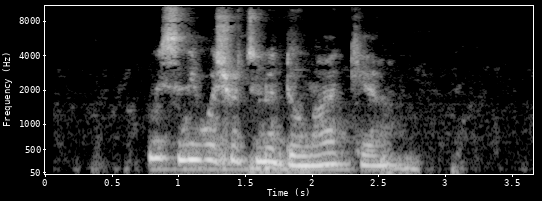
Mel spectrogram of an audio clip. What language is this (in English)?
Kabyle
